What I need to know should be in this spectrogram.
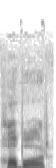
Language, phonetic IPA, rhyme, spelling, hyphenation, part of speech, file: Hungarian, [ˈhɒbɒr], -ɒr, habar, ha‧bar, verb, Hu-habar.ogg
- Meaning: 1. to stir, mix 2. to whip (cream), beat (egg) 3. to mix (mortar)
